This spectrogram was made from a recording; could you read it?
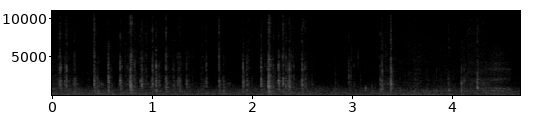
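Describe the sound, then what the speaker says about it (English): Rapid typing on a computer keyboard while entering a query in Microsoft Access 2013, with brisk, irregular key clicks that sit close and fairly quiet throughout. "So we're going to type this in,"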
